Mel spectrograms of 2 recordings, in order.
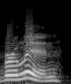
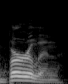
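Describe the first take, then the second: First: The stress falls on the usual syllable. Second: The stress falls on a different syllable. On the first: This is how the foreign city is said. The speaker calls it right. "Not Berlin" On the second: This is how the local town is said. The speaker calls it wrong. "there's an accent on the wrong syllable"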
